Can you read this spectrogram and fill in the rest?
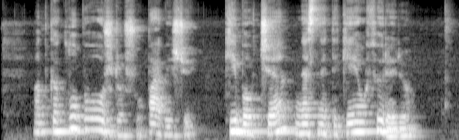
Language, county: Lithuanian, Alytus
